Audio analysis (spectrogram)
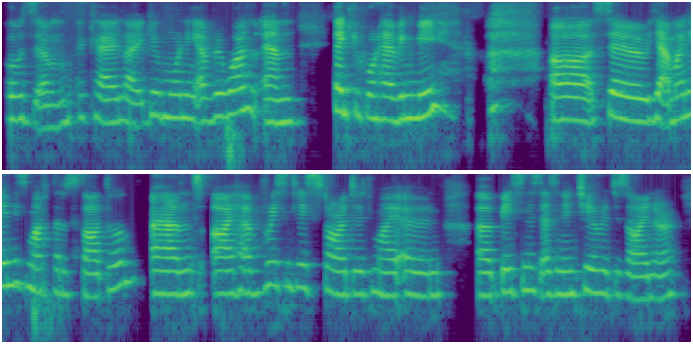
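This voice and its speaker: A woman's voice: medium pitch, steady tone, unhurried. Chatty Italian woman on a call. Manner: chatty, many fillers and restarts. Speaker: guest interior designer. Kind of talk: casual video call chat. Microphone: video call.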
